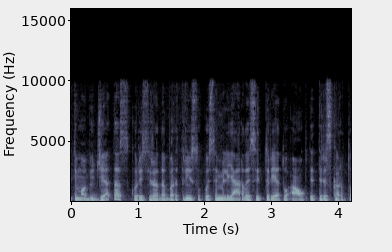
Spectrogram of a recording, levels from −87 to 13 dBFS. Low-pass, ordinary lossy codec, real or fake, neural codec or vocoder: 9.9 kHz; Opus, 64 kbps; real; none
